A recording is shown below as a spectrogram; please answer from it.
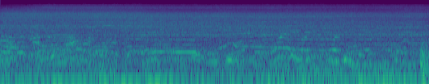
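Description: Riders' voices chattering and calling out at the base of a free-fall drop tower just after the drop, over a steady hiss that runs until a sudden cut just after the end.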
